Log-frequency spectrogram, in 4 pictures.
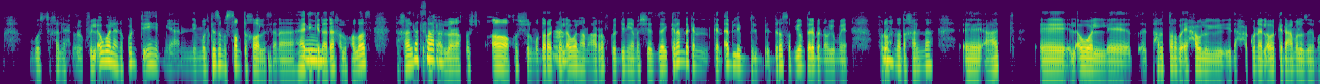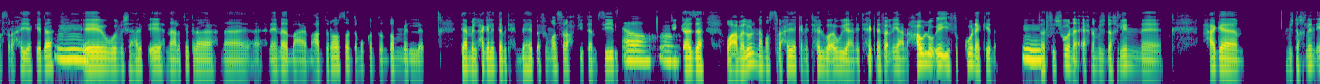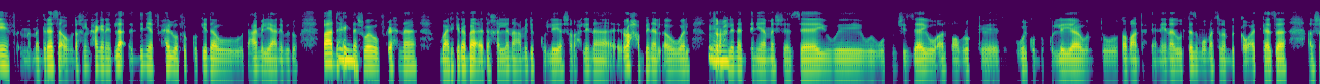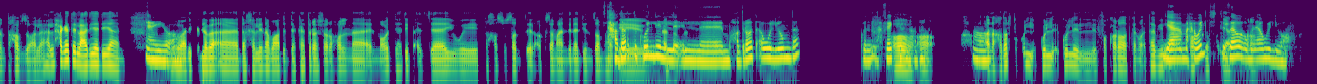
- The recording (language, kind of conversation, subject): Arabic, podcast, تحب تحكيلنا عن أول يوم ليك في الجامعة ولا في الثانوية كان عامل إزاي؟
- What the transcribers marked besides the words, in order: tapping; other background noise; tsk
